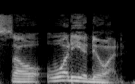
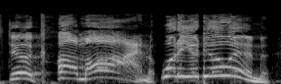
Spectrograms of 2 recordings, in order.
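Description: First: Said in the usual way. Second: High, slow, exasperated yell; exasperated outburst. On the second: Real, not acted. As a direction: scold them in disbelief. Scolding trespassing photographers.

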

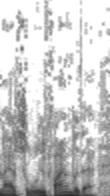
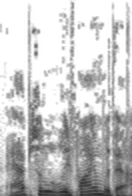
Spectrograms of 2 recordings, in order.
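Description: First: Level, earnest agreement; sincere. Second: High, mock-cheerful agreement; sarcastic. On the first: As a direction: say it and mean it plainly. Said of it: "I'm not saying that sarcastically". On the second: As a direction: toss it off with a sarcastic lift. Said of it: "I'm not saying that sarcastically. I am". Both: Shown as a demonstration.

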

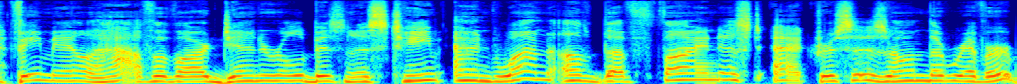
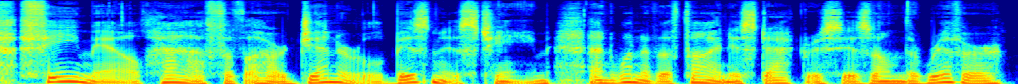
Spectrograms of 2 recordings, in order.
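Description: First: High, hearty boast; captain's boast. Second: Said in the usual way. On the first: A narrator's reading. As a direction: sell her like a showman. Andy's introduction line.

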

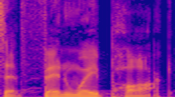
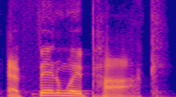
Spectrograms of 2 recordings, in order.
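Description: First: Said in the usual way. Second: Boston accent, r dropped so Park sounds like pahk. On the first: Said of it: "You gotta say it like that". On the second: Shown as a demonstration. Radio host mocks Boston pronunciation for listeners, Boston accent. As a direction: drawl At Fenway Park slowly in a Boston accent. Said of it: "with the real Beaner Boston accent".

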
